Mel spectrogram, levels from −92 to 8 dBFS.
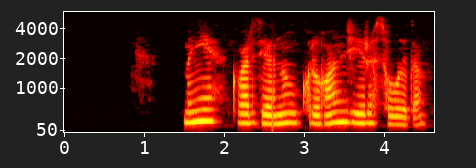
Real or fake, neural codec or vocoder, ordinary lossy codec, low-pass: real; none; none; 5.4 kHz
